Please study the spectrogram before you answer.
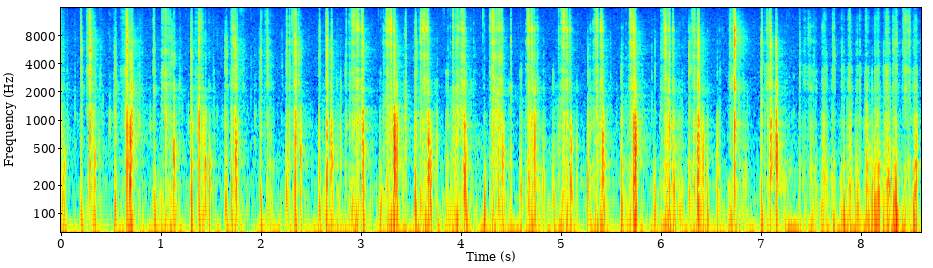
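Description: A dry, solid, oval light-blue bar of soap is held in the hand and scratched and tapped with long nails on its face and edge. The result is a rapid series of short, dry clicks and scratches with no ring, each one crisp and bright against a soft rustling background.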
